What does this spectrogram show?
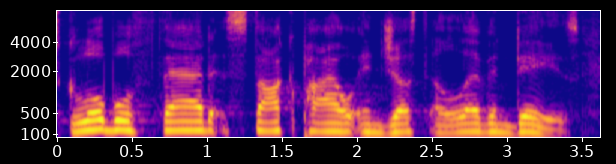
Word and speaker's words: THAAD: THAAD, you know, it rhymes with BAD, and that's exactly what it is for your wallet.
